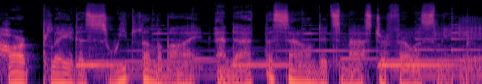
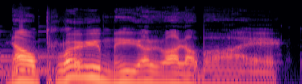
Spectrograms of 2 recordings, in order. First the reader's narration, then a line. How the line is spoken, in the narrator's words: roared the giant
